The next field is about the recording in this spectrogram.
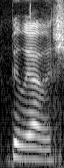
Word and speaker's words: Billie Eilish: I know you've got a single or a video out that is Billie Eilish? – Billie Eilish, yes.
